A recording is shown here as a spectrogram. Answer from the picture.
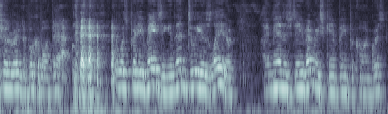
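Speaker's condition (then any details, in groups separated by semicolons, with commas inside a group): ALS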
